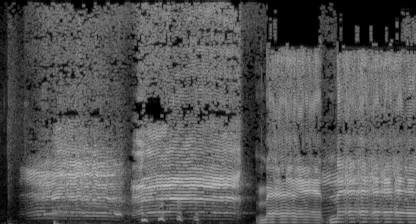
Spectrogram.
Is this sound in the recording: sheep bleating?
yes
